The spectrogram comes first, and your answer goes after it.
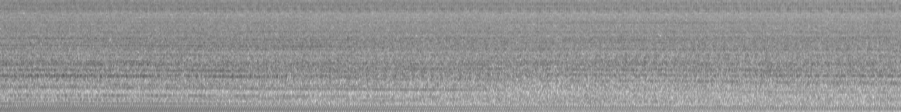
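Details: Jeep first start after a relay repair and rewiring: even, steady idle at about three beats a second with no misses or knocks; running smoothly.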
